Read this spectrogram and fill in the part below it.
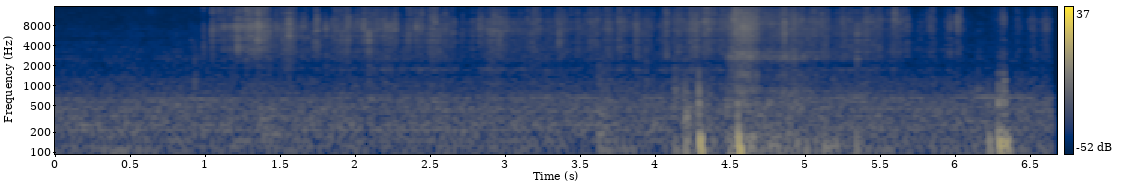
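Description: Sprinkles rattle as they pour from a jar.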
